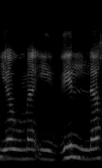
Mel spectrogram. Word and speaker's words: يومئذ: Did you say يومئذ خبير using the tongue between your teeth, touching your top teeth and smiling? يومئذ خبير. G, I'll try. إن ربهم به يومئذ لخبير. It's not a Z sound, it's a dhal sound. So you need to make the tip of your tongue touch your top teeth and say th, and feel the vibration in your vocal cord.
